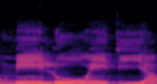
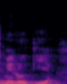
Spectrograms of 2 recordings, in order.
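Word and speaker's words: μελῳδία: con la e e Qui invece non è tipo Melo Edia ma è semplicemente melodia Beh perché quando la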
